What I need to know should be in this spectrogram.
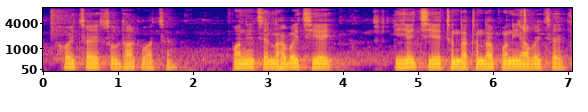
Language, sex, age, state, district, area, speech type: Maithili, male, 30-45, Bihar, Begusarai, rural, spontaneous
